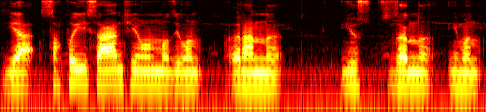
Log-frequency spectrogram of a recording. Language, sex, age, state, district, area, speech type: Kashmiri, male, 18-30, Jammu and Kashmir, Shopian, rural, spontaneous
